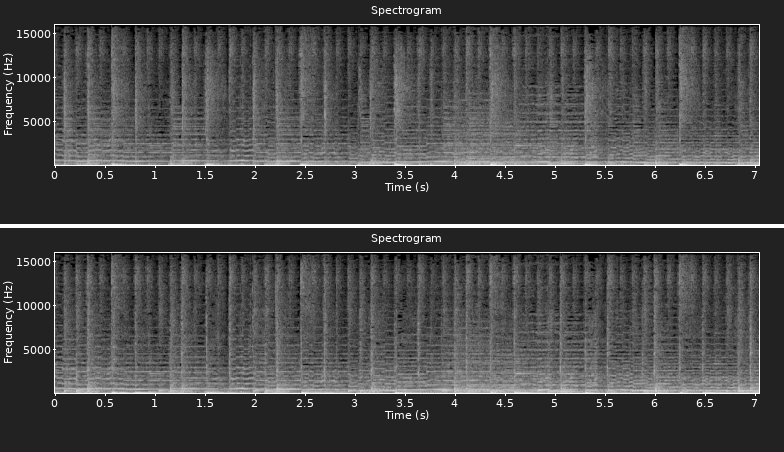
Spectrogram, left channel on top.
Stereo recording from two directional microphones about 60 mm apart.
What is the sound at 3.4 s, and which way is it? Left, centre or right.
Music, centre.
